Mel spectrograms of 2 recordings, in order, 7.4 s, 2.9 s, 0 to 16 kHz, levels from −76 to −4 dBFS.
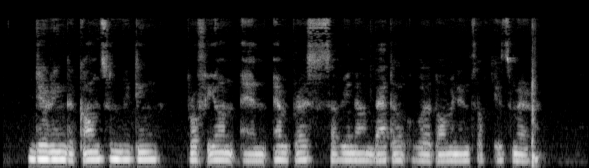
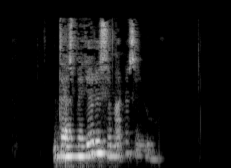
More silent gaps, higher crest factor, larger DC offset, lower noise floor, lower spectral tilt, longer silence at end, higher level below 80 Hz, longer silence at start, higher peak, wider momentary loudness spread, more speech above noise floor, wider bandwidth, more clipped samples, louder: neither; about the same, 16 dB vs 20 dB; neither; about the same, -60 dBFS vs -61 dBFS; first, -6.5 dB/octave vs -3.5 dB/octave; second, 0.6 s vs 0.95 s; first, -46 dBFS vs -60 dBFS; second, 0.35 s vs 0.65 s; about the same, -2 dBFS vs -4 dBFS; first, 11 LU vs 8 LU; about the same, 42 dB vs 41 dB; about the same, 11.5 kHz vs 11.5 kHz; neither; about the same, -20 LUFS vs -19 LUFS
